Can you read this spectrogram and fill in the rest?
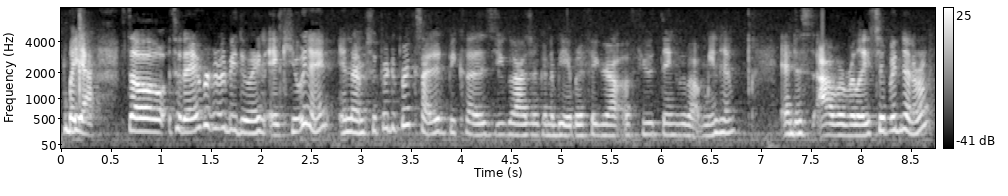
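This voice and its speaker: A woman's voice: fairly high pitch, fast talker, a bit bright, slight background noise, poor audio. A woman in her twenties from New York hosting a casual couples Q&A, chatty and playful, swearing freely. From New York, raised in New Jersey. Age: 20s. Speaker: channel host.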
